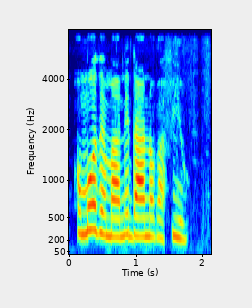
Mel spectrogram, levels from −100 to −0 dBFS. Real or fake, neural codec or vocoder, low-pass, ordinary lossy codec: real; none; 7.2 kHz; Opus, 64 kbps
